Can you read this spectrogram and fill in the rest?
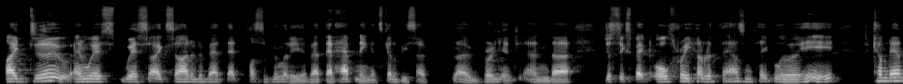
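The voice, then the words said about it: Australian accent. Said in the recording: “from my accent you can hear I'm Australian”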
